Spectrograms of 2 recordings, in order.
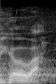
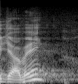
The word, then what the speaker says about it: Yahvé: en los ambientes católicos con la forma de pronunciar el nombre sagrado de Dios como Jehová. Hay que acabar con eso. Seamos fieles al texto original más antiguo, diciendo Yahvé o diciendo el Señor o simplemente diciendo Dios.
